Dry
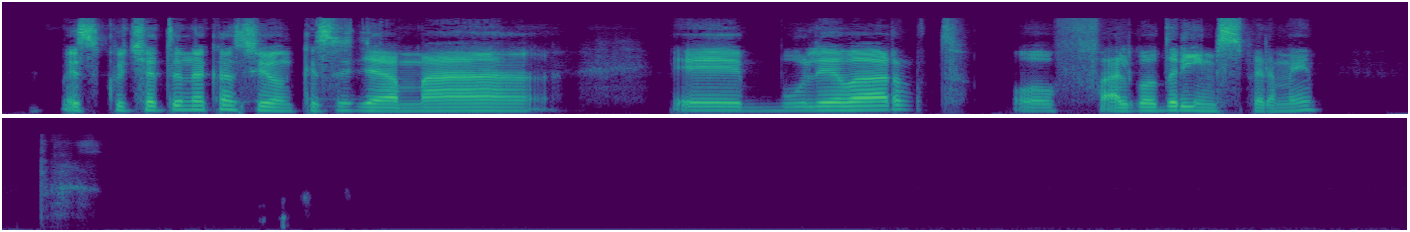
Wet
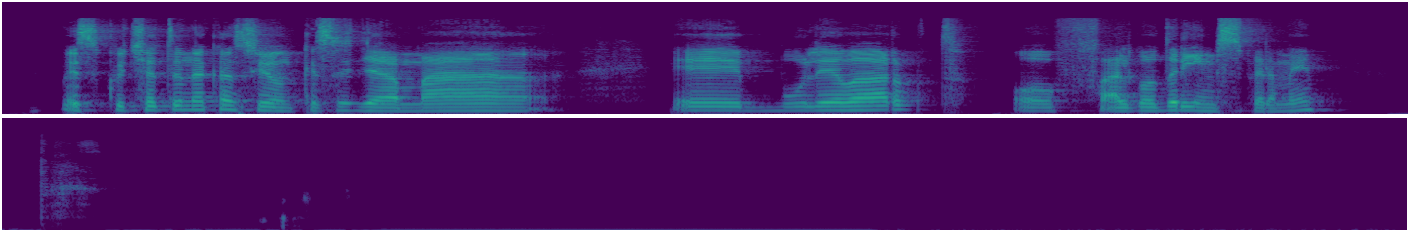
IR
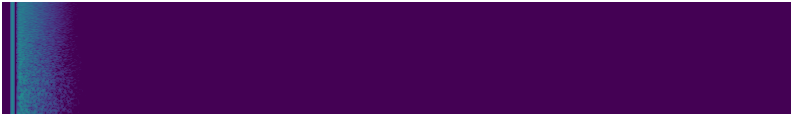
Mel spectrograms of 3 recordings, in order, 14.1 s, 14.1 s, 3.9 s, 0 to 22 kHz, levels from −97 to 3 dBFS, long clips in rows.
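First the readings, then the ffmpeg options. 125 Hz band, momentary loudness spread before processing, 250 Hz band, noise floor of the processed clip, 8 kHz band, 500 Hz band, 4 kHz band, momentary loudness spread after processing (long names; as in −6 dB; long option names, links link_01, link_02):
−13.5 dB, 14 LU, −11.0 dB, below −85 dBFS, −11.0 dB, −11.5 dB, −11.0 dB, 14 LU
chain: -filter_complex "[0:a]flanger=delay=2.5:depth=3.1:regen=53:speed=0.23:shape=triangular,asplit=2[link_01][link_02];[1:a]atrim=start_sample=2205,adelay=12[link_03];[link_02][link_03]afir=irnorm=-1:irlink=0,volume=-19.5dB[link_04];[link_01][link_04]amix=inputs=2:normalize=0,volume=-7dB"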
